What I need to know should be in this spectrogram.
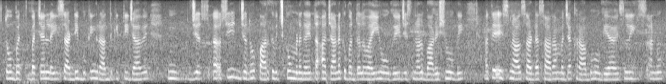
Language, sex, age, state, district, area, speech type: Punjabi, female, 18-30, Punjab, Muktsar, urban, spontaneous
